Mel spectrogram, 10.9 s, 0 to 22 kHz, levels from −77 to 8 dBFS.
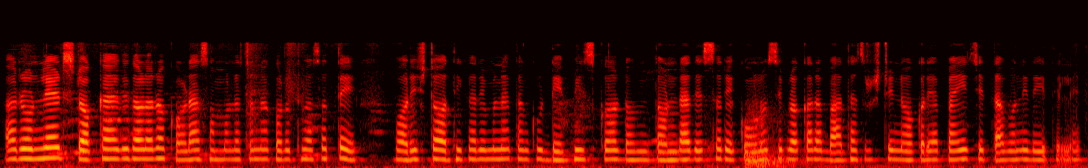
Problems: background sounds at intervals, background conversations at intervals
